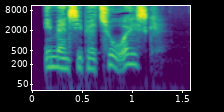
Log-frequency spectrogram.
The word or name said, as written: emancipatorisk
